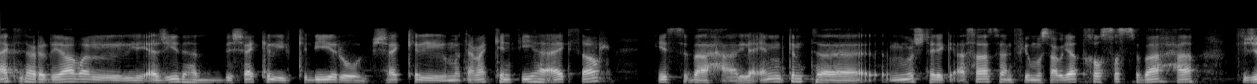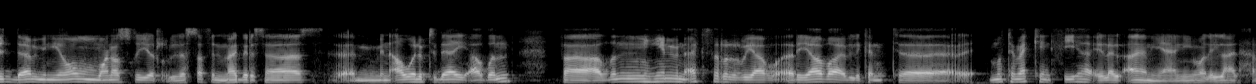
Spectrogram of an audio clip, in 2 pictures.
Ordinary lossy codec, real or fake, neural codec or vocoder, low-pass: none; fake; codec, 16 kHz, 2 kbps, X-Codec, HuBERT features, trained on general audio; 5.4 kHz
